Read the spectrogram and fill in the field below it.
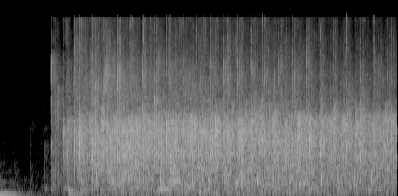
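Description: An audience applauds loudly in a large echoing room.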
